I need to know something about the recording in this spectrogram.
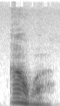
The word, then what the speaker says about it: hour: house hat 100 etc but the letter h is sometimes silent as in words such as honest hour and a few other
